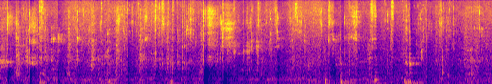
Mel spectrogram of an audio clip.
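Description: Close-miked chewing of crisp cucumber slices: a run of irregular crunches and crackles.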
